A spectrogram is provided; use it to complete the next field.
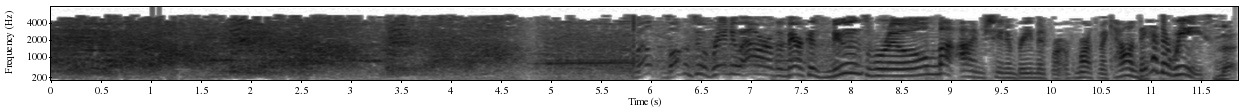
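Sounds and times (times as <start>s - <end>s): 
protesters shouting at a town hall: 0.0s - 9.0s
speech: 7.6s - 11.8s.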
